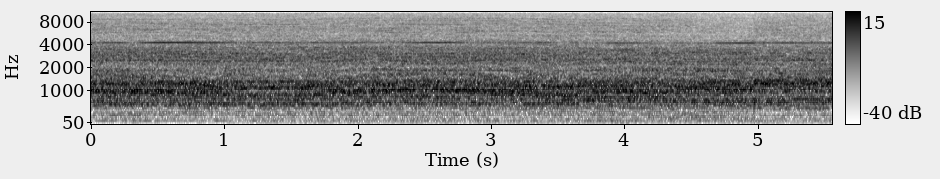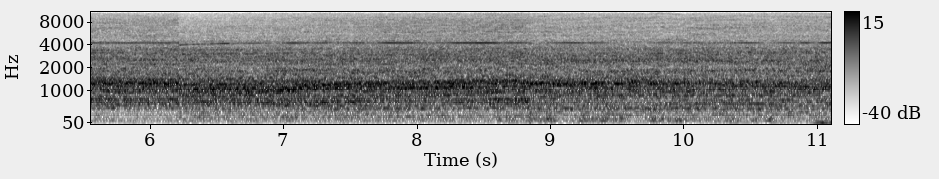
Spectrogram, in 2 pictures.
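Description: Handheld electric paint sprayer running steadily while spraying primer, a high whine over a rushing hiss.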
